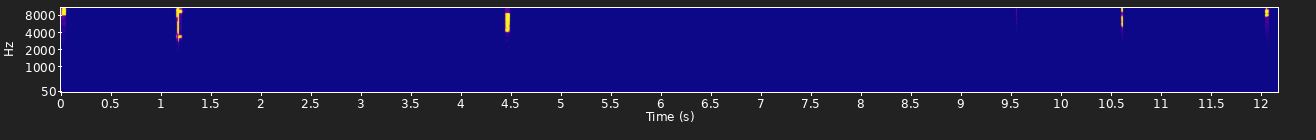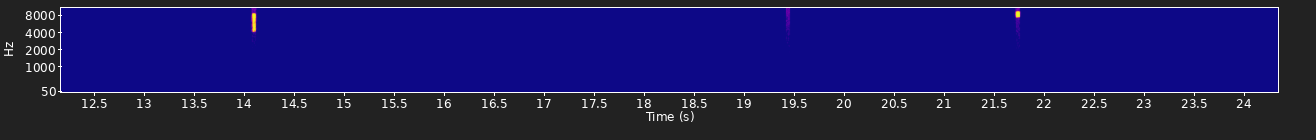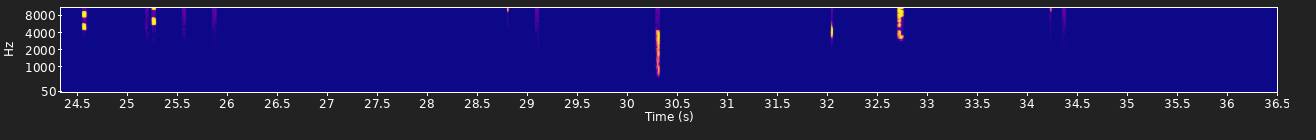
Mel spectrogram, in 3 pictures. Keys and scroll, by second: 0.3-2.7 typing, 2.9 Left, 3.5 Right, 3.8 shift+Left, 4.4 shift+Down, 5.1 ctrl+d, 5.4 Right, 6.6 Left, 7.8 Right, 8.6 ctrl+Right, 9.9 Left, 12.1 Right, 13.3 Left, 15.1 Right, 16.1 shift+Down, 18.0 Delete, 18.7 Right, 19.4 ctrl+Right, 21.5 ctrl+Left, 23.4 ctrl+s.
